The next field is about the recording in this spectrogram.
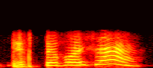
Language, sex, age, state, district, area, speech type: Odia, female, 30-45, Odisha, Nayagarh, rural, conversation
